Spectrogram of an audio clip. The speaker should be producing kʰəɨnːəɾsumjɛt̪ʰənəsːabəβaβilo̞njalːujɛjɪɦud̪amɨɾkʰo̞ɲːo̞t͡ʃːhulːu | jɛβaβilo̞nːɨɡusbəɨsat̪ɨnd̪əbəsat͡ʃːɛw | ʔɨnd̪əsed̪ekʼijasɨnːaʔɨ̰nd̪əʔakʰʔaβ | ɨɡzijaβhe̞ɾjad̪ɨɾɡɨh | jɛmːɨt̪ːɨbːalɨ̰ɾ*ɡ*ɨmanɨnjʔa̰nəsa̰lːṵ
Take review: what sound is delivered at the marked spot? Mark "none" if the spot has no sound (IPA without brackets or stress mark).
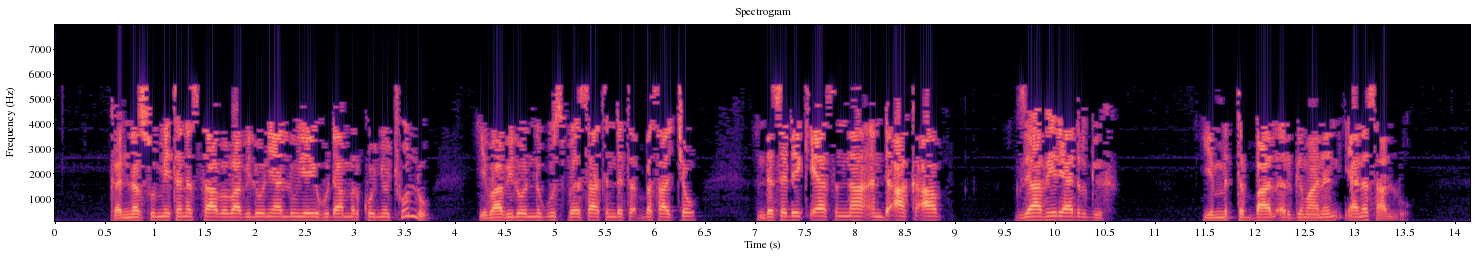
ɡ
